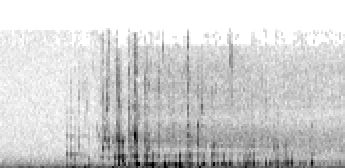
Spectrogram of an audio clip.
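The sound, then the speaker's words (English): Beer, a Polish lager, glugs and splashes as it pours into a glass, followed by a soft fizzing, crackling foam for a couple of seconds; no one speaks. “Oh, that was a crispy audio pour. You could probably hear like how foamy that is.”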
